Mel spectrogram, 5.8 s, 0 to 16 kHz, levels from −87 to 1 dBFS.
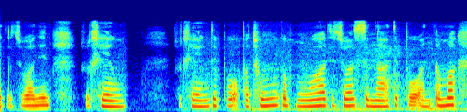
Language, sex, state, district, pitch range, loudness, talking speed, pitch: Mizo, female, Mizoram, Aizawl, 190-220 Hz, -18 LUFS, 165 wpm, 205 Hz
